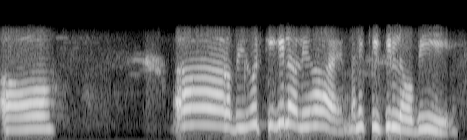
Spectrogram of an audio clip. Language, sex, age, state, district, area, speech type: Assamese, female, 18-30, Assam, Tinsukia, urban, conversation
